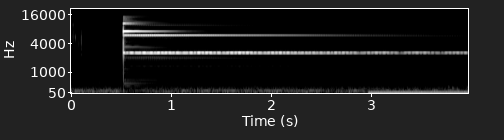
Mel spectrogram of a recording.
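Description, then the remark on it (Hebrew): A single bright metallic strike rings out, then a clear sustained tone slowly decays over several seconds, like small meditation cymbals struck once and left to resonate alone. “את יודעת, נפטרתי מההרגל ההוא של מצילות, ואז אפשר לחזור אליהן.”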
